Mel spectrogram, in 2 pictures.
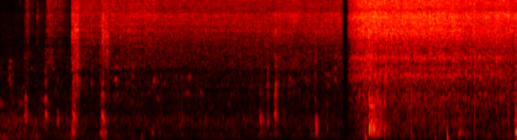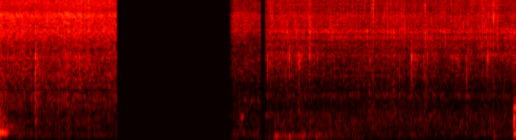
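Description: Green chilli, tomato, onion and ginger-garlic fry in a pan with a loud, steady sizzle and hiss, broken by a few stirring taps, a sudden surge in intensity and one brief silent gap.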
